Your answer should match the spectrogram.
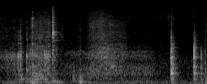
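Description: Tools and cut leather being handled on a workbench: soft scraping and rustling as a steel ruler comes off the leather, then two sharp clicks close together near the end.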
